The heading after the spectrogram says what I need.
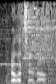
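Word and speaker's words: Bealtaine: Beline pronounced Bellatennena is Irish is the second largest holiday in the pagan calendar behind Sam Hayne.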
